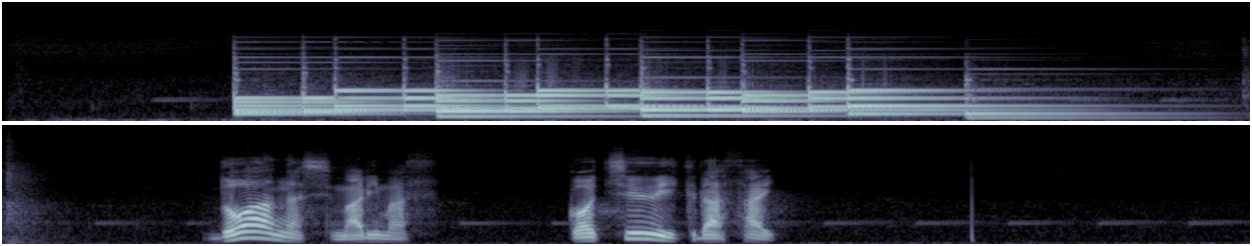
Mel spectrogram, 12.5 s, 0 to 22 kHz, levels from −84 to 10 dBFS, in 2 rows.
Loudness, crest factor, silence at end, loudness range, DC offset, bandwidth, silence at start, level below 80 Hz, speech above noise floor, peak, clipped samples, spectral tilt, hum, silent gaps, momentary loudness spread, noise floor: -16 LUFS; 18 dB; 2.4 s; 10 LU; under 0.1%; 7.2 kHz; 1.15 s; -60 dBFS; 40 dB; 0 dBFS; under 0.1%; -7 dB/octave; none; none; 14 LU; -61 dBFS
